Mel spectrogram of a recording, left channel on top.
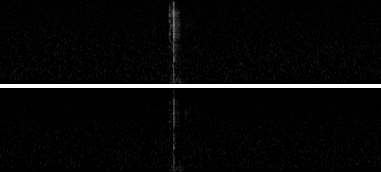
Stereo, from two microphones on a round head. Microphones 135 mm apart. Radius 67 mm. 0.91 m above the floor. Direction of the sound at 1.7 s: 60° left (ahead or behind).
